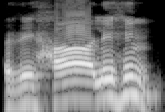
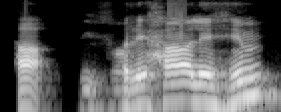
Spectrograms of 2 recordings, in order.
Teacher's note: ہا کے اندر آپ کی تھوڑی سی سانس بھی آنی چاہیے. ہا رحالہم، اب یہ جو ہم ہے یہ سینے کی جانب جو آپ کا گلا ہے وہاں سے نکلے، اور یہ جو اوپر کا گلا ہے ہا اس سے نکلے.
